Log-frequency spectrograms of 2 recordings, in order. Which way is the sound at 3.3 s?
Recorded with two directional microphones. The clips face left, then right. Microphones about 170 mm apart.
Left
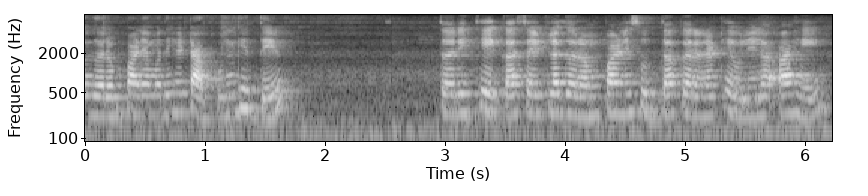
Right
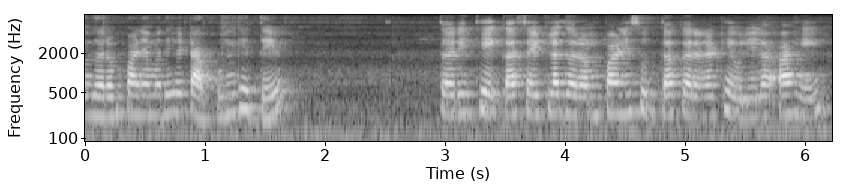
10° right (ahead or behind).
